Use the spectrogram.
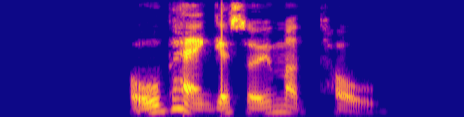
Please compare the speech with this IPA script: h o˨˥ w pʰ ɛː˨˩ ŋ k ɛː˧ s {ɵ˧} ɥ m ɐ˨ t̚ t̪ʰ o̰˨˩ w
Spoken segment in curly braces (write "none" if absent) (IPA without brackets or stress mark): ɵ˨˥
